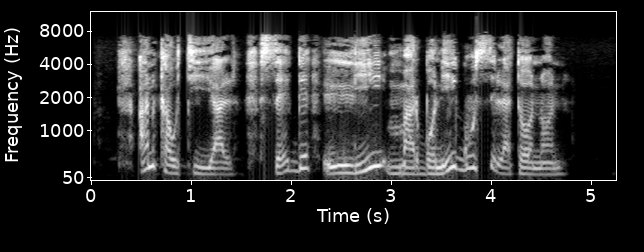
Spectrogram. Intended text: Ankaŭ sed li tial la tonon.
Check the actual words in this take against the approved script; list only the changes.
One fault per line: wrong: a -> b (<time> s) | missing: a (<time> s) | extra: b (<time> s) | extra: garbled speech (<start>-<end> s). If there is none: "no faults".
extra: tial (1.0 s)
wrong: tial -> malbonigus (3.2 s)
